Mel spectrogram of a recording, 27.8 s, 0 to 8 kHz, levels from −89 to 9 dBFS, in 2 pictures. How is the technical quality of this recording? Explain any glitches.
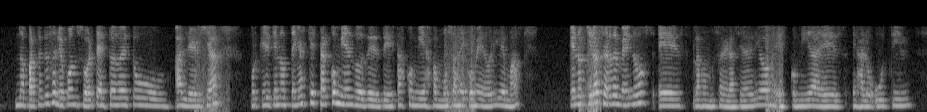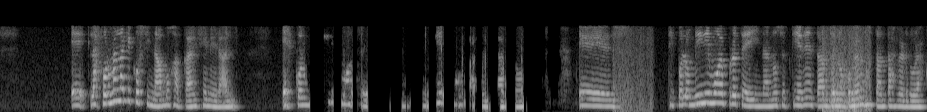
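The recording is narrowband and damaged throughout, with several separate glitches on top.

Across the whole clip the Bluetooth CVSD headset codec is plainly audible. It sends one up-or-down bit per sample at 64 kbps and adapts its step size, so nothing above 4 kHz survives. Loud, bright speech outruns the step and distorts, s sounds turn scratchy, and a granular hiss sits underneath.

Bit errors on the Bluetooth voice link appear at 2.91–3.46 s, 6.66–7.14 s, 8.69–9.03 s, 11.48–11.76 s, 23.09–23.73 s and 26.23–27.00 s. Flipped bits each carry little weight and decay quickly, so instead of clicks there is a rushing crackle. It is heaviest in the last burst, at around 7 percent of bits.

Speech is suppressed in double talk from 18.5 to 21.89 s, for roughly 3 s in total. The talker's level dips, thins and breaks up, falling by as much as about 40 dB. The likely cause is an echo canceller that could not separate near speech from loudspeaker echo and turned both down.

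The other side's voice leaks through in short scraps at 19.16–19.21, 20.26–20.31, 20.52–20.58, 20.81–20.90, 21.70–21.76 and 22.30–22.47 s. These sit roughly 15 to 30 dB below the main speech. This is likely loudspeaker pickup left behind by incomplete echo cancellation.

The background is gated by the echo canceller at 22.17–22.29 s. The room sound drops by about 25 dB for roughly 100 ms, then returns. The canceller clamped the microphone hard while the loudspeaker played and released it afterwards. The call microphone processing's bass high-pass shows no audible problem.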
